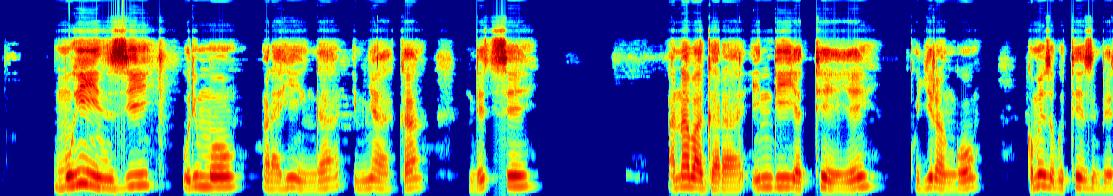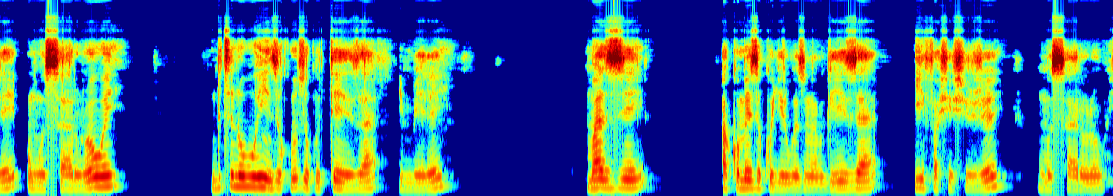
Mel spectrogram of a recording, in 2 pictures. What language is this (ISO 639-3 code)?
kin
